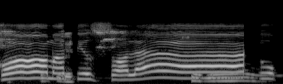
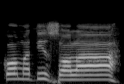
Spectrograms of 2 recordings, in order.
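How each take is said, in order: First: The word ends with a linked 'tu' sound. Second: The word ends in a stopped 'h' sound. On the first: The speaker calls it right. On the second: The speaker calls it wrong. "salah itu"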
